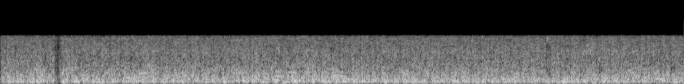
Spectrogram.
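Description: Throughout, the speech has been squeezed through the AMR narrowband mobile codec at a low bitrate. The sound points to AMR-NB around 7.4 kbps. The codec samples at 8 kHz and rebuilds each 20 ms frame from a vocal-tract model driven by a handful of pulses, so nothing above 4 kHz survives. The damage is plainly audible: a muffled, telephone-band voice with a buzzy, synthetic edge.

From 5.40 to 5.49 s, AMR bit errors strike across a few consecutive 20 ms frames. Several percent of the less protected bits arrived flipped while the frames' core checksum still passed, so the decoder accepted them. The excitation pulses land in the wrong places and the finer pitch, gain and spectral values drift. For that tenth of a second the voice keeps roughly its pitch and level but turns hoarse, scratchy and gargly before recovering.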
